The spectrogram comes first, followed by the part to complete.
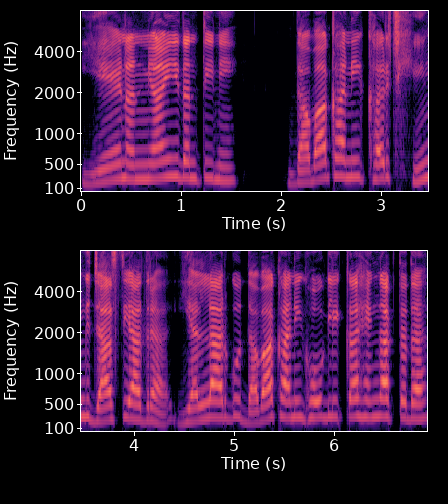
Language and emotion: Kannada, angry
